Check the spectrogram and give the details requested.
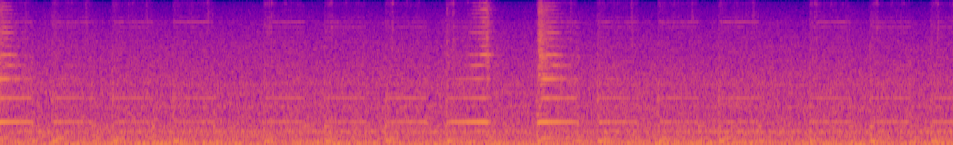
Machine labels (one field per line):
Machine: slide rail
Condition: normal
